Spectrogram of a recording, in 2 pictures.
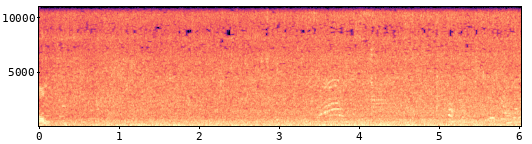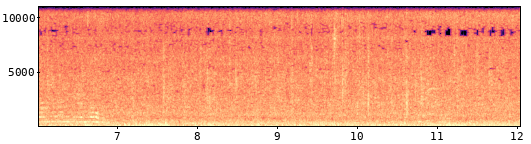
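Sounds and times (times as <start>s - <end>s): heavy rain: 0.0s - 12.0s
hail ticking on stone: 3.4s - 12.0s.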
